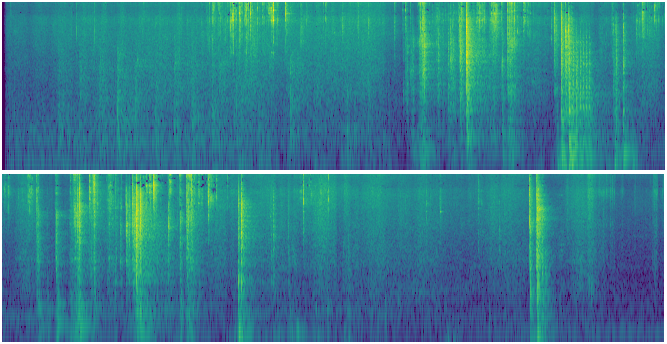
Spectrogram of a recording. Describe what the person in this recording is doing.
I walked to the door holding my keys. I inserted the key into the lock and turned it. Then opened the door and closed it.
